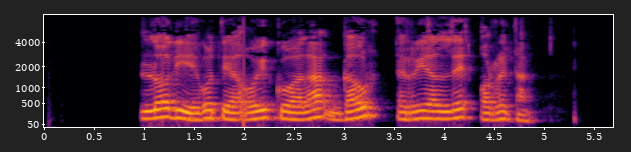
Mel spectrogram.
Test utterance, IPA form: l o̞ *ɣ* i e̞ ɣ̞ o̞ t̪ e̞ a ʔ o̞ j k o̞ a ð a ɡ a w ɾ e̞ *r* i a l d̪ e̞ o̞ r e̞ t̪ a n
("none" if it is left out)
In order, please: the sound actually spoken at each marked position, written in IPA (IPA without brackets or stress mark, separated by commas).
ð, r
